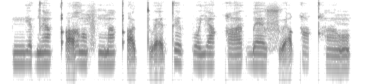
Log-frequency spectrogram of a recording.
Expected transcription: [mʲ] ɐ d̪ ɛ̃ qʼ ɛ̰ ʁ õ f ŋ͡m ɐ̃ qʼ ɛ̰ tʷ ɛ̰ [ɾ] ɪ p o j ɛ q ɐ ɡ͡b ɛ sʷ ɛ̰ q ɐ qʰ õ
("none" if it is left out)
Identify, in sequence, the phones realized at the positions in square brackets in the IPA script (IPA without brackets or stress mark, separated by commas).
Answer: mʲ, t̪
